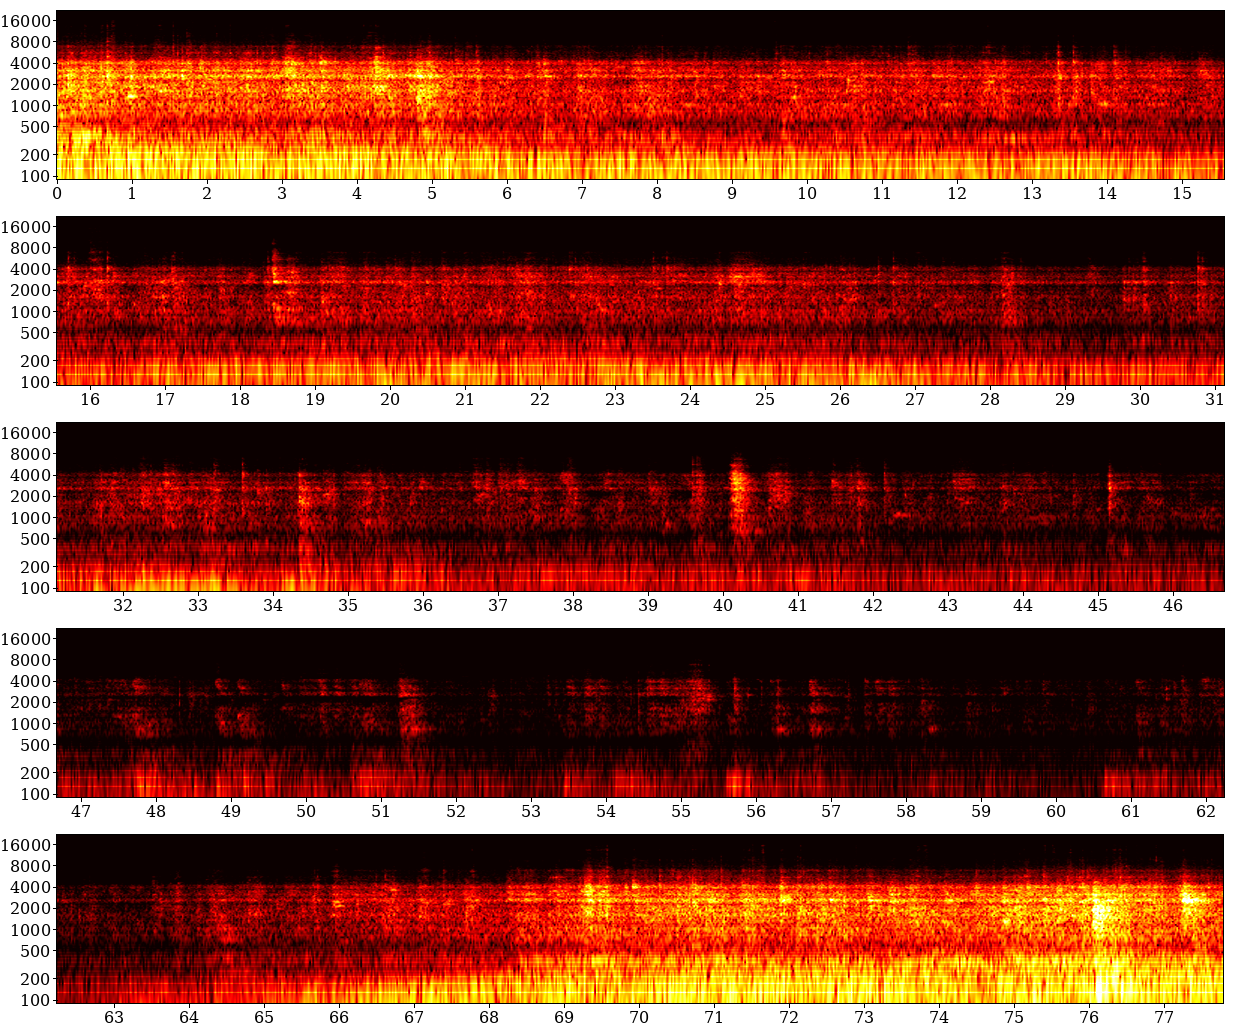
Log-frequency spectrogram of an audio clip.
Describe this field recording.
contact microphones on metallic fence in a forest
